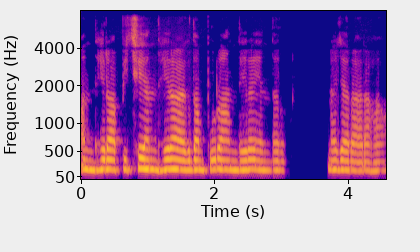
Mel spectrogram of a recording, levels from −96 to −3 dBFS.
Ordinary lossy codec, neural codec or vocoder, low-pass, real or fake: none; none; 7.2 kHz; real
